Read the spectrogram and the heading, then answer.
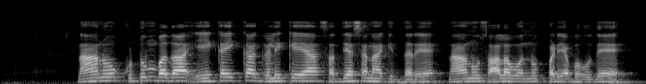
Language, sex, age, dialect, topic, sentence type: Kannada, male, 31-35, Mysore Kannada, banking, question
